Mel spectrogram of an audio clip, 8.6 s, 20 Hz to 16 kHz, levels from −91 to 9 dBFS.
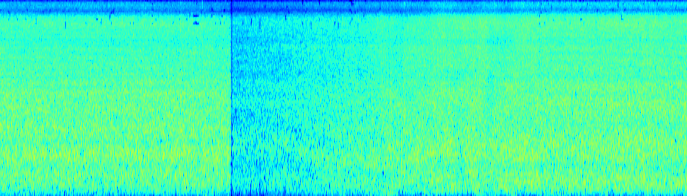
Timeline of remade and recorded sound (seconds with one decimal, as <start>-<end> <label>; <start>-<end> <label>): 0.0-4.8 recorded; 4.8-6.7 remade; 6.7-8.6 recorded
